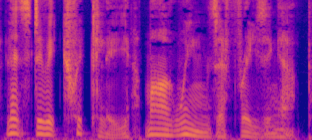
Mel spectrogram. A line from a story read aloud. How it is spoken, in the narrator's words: grumbled Brightclaw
